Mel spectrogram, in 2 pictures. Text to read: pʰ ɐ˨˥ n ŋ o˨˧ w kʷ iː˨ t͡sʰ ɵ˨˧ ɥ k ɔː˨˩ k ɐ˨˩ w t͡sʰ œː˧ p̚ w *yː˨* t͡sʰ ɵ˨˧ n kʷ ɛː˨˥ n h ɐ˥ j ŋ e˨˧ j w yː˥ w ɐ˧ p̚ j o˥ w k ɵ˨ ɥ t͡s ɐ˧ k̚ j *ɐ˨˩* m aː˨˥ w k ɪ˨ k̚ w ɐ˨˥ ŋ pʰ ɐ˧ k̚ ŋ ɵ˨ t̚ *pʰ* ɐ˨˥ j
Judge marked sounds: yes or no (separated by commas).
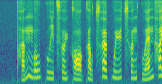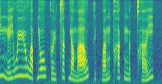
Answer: no, yes, yes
